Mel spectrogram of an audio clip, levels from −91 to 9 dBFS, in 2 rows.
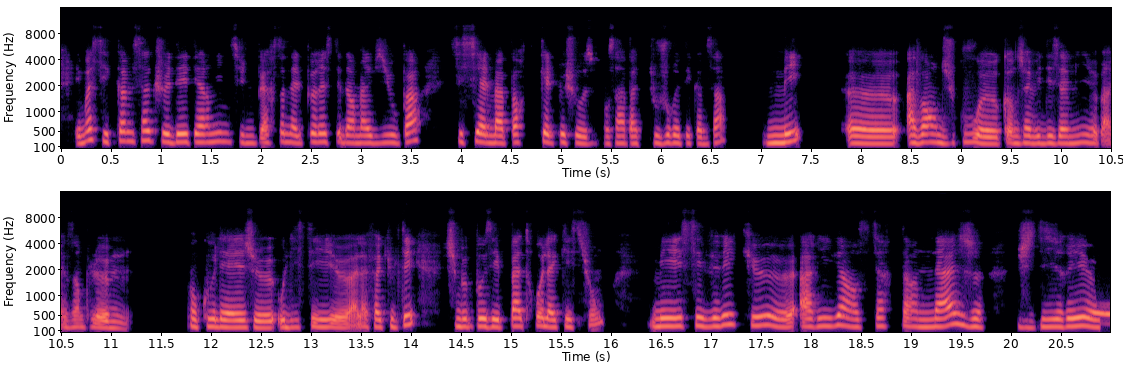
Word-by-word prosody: et 185 - -2
moi, 260 - +2
c'est 260 -6 -4
comme 235 +2 -1
ça 250 +2 0
que - - -13
je 220 - +4
détermine 215 +1 +2
si 215 - -14
une 190 -1 -6
personne, 220 +3 -4
elle 190 -1 -2
peut 220 - -1
rester 215 0 -1
dans 195 -1 -1
ma 190 0 0
vie 190 +2 -5
ou 195 - -3
pas, 230 +6 +1 0.3
c'est 215 - -7
si 230 - 0
elle 205 -2 +3
m'apporte 195 +2 0
quelque 210 -1 +1
chose. 180 -3 -3
Bon, 180 - -8
ça 185 +1 -5
n'a 185 - -1
pas 180 -1 -3
toujours 195 0 -2
été 190 0 -4
comme 175 -2 -4
ça, 195 +5 -5 0.4
mais 195 +4 +4 0.4
heu, 175 -1 +5
avant 205 +2 +2
du 190 -1 -4
coup, 215 +1 -1
heu, 170 -1 +4
quand - - -1
j'avais 185 0 0
des 185 +1 -2
amis, 185 +2 -1
heu, - - -2
par - - -4
exemple, 95 +1 -6
hem, 150 - 0 0.6
au 195 - +1
collège, 185 -2 +3
heu, 170 0 +3
au - - +1
lycée, 105 - -1
heu, 90 0 +2
à - - -1
la - - -2
faculté, 195 +5 -1 0.3
je - - -7
me 200 -1 0
posais 200 -1 +4
pas 210 +2 +1
trop 210 - -2
la 190 -3 +2
question 190 +10 -6 0.5
mais 210 +1 +5
c'est 215 +1 0
vrai 235 +6 +1
que, - - -4
heu, 230 -4 +3
arrivée 210 +3 0
à 225 - +1
un 195 - -1
certain 200 -1 -4
âge, 220 +1 +2 0.4
je 180 -2 -7
dirais 200 +4 +3
heu, 195 - +4
195 Hz, 215 wpm, -23 LUFS, 185-215 Hz, 0.6 s, heu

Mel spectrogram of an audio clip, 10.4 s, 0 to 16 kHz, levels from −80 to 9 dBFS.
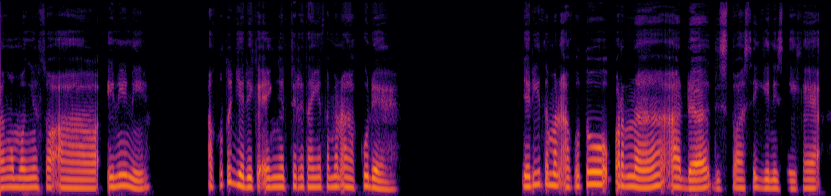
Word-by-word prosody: ngomongin 175 0 0
soal 160 -2 0 0.2
ini 185 +2 +2
nih, 150 -2 0 0.8
aku - - -6
tuh - - 0
jadi 180 -2 +4
keinget 180 +1 +1
ceritanya 180 -1 -1
temen 185 0 -1
aku, 170 +2 -5
deh. 150 -4 +3 1.7
Jadi 190 +4 +2
temen 210 -1 +3
aku 185 0 -3
tuh 230 +1 +5
pernah 190 - +2
ada 165 -2 +2
di - - -11
situasi 155 +3 -5
gini 155 -1 0
sih, 145 0 -7
kayak, 155 -1 -2
175 Hz, 135 wpm, -20 LUFS, 160-185 Hz, 1.7 s, tuh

